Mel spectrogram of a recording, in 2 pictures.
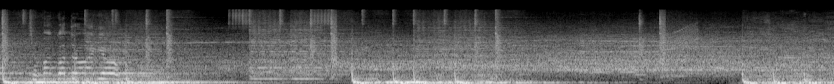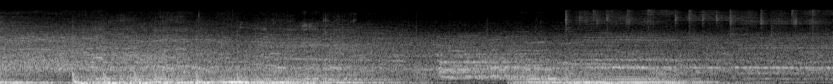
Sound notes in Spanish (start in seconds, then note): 4.9 Gritos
